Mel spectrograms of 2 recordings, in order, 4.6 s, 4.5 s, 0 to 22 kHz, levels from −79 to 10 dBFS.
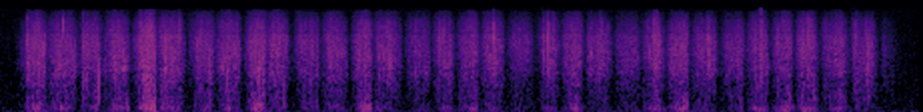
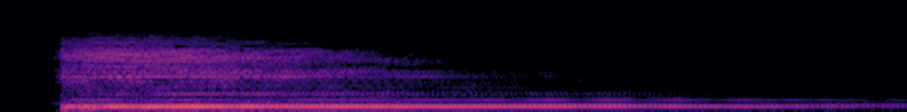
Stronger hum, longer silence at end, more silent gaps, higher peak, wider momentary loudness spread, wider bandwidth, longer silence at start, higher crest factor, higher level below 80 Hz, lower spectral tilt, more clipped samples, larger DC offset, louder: neither; about the same, 0 s vs 0.05 s; neither; first, -10 dBFS vs -20 dBFS; second, 5 LU vs 20 LU; first, 16.5 kHz vs 6.6 kHz; second, 0 s vs 0.3 s; first, 28 dB vs 14 dB; about the same, -64 dBFS vs -60 dBFS; second, 0 dB/octave vs -6.5 dB/octave; neither; neither; about the same, -34 LUFS vs -33 LUFS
